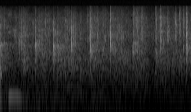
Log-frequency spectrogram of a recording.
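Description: Audience applauding: many hands clapping at once, fairly soft and dying away toward the end.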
